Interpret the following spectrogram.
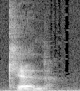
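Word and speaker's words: quel: So Kel is going to be quite easy for you guys to use because the four forms of K are pronounced the same way. Okay, just ke and here are some useful questions you can ask someone using kel.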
